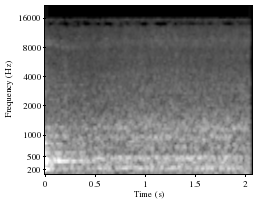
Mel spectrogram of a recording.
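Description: Many honeybees buzzing quietly and steadily at a window.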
